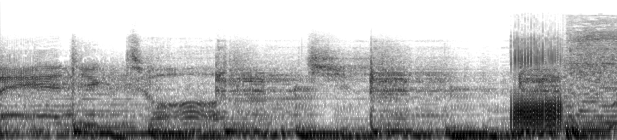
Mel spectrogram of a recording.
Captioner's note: fart sound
